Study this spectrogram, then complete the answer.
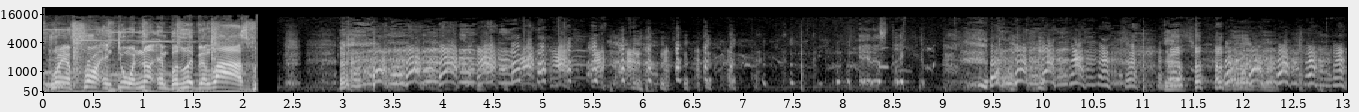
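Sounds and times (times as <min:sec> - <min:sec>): man laughing hard: 0:02.8 - 0:13.0.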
